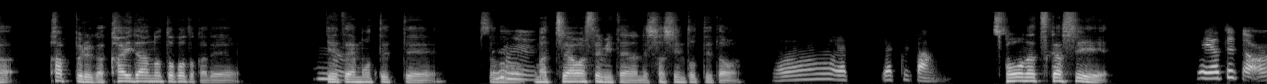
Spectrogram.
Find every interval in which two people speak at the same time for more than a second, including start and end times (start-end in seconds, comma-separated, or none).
none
